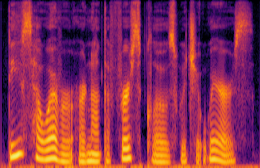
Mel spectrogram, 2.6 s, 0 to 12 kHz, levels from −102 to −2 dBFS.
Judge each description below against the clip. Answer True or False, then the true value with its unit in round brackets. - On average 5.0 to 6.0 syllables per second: False (6.3 syllables/s)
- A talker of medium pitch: True (175 Hz)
